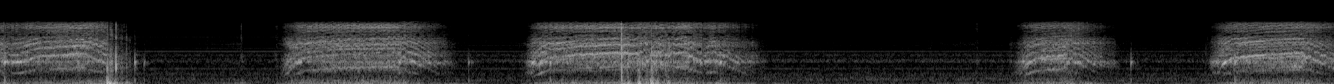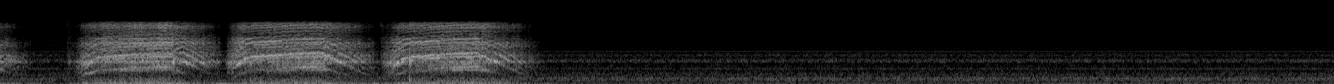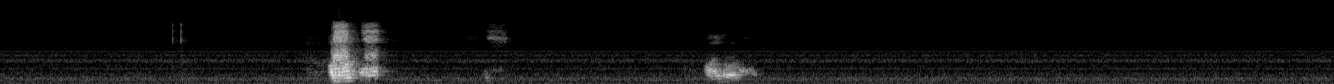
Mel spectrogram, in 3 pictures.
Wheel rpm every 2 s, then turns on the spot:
70, 100, 70, 110, 10, 30, 90, 100, 110, 30, 0, 0, 0, 0, 0, 0, 0, 0, 0, 0.
0-2 10-12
